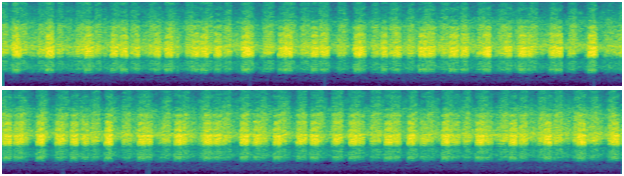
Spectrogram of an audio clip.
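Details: In a Greek pine forest during midsummer, many cicadas keep up a steady, sizzling high-pitched buzz, beating in fast regular throbs for the whole stretch, no birds or people heard.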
